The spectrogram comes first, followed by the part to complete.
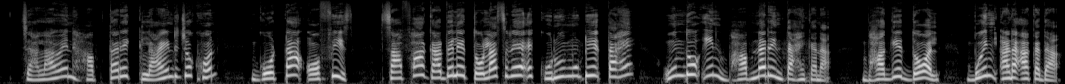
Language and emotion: Santali, angry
